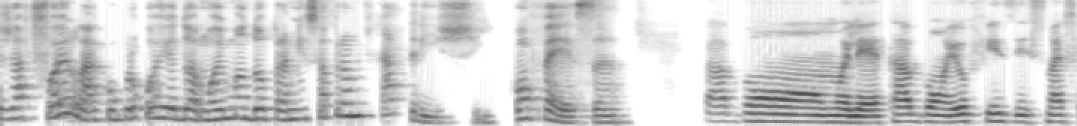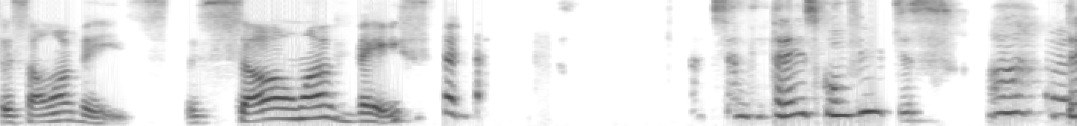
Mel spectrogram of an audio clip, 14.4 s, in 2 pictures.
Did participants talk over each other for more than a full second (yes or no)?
no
